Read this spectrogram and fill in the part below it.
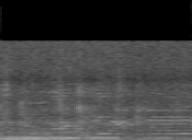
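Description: A pet pigeon of an old breed coos close by on a rooftop, a soft low throaty call that fades out after its first half.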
